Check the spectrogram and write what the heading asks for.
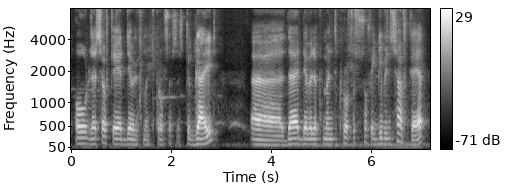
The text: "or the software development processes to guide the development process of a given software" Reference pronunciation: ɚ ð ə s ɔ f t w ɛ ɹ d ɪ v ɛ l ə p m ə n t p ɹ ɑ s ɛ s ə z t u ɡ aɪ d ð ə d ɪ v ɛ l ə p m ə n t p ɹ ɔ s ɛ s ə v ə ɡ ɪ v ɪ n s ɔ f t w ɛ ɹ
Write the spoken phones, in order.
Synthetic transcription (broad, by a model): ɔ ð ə s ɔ f t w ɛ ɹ d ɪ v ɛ l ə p m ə n t p ɹ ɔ s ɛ s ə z t u ɡ aɪ d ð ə d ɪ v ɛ l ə p m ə n t p ɹ ɔ s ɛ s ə f ə ɡ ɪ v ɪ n s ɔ f t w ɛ ɹ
